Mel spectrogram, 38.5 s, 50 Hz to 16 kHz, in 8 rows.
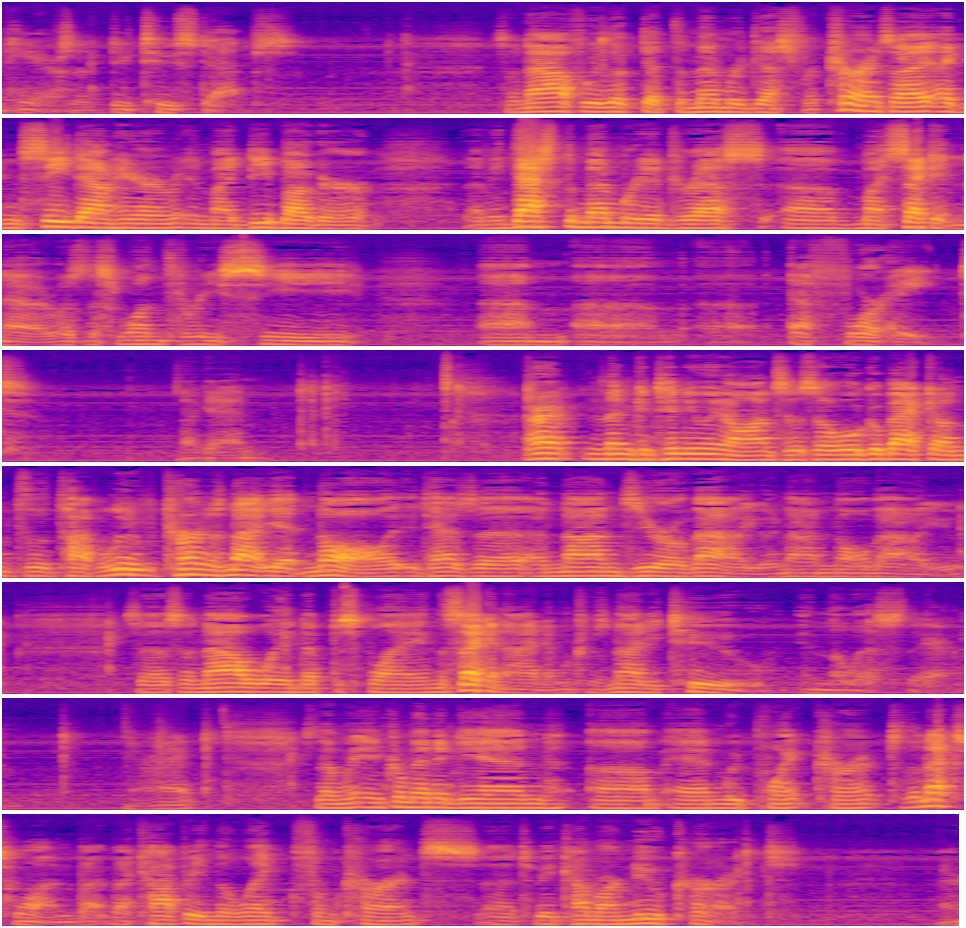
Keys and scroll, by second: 1.3 F10, 2.0 F10, 24.1 F10, 24.7 F10, 25.6 F10, 30.4 F10, 37.4 F10.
